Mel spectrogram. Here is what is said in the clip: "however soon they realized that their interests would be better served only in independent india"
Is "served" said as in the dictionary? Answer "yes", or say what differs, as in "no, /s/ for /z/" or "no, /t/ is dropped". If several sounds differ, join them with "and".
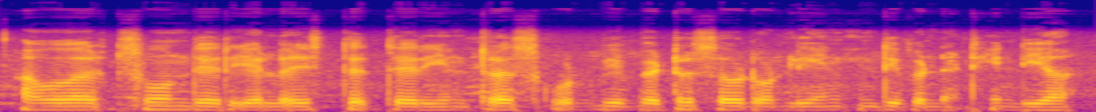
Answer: no, /v/ is dropped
